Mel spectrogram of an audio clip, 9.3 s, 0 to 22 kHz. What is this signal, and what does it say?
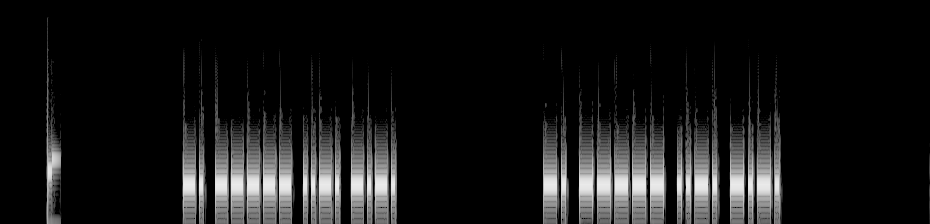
Morse code, heard as a keyed tone, about 29 wpm, 700 Hz. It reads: N0FC N0FC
